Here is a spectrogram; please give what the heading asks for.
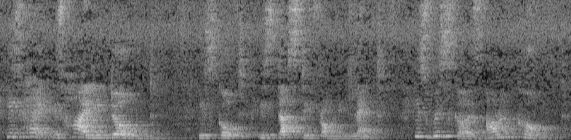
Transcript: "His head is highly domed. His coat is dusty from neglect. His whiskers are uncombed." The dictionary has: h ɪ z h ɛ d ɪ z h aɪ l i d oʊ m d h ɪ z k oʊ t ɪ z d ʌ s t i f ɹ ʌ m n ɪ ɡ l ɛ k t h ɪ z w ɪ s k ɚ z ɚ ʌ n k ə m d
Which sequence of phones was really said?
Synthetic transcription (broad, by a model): h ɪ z h ɛ d ɪ z h aɪ l i d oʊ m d h ɪ z k oʊ t ɪ z d ʌ s t i f ɹ ʌ m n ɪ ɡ l ɛ t h ɪ z w ɪ s k ɚ z ɚ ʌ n k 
